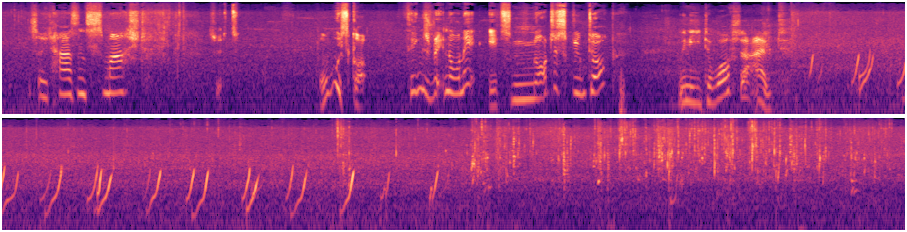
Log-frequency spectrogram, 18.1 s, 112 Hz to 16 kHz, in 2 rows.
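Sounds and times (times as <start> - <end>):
water splashing and sloshing: 7.9 - 18.0
bottle glugging underwater: 8.0 - 18.0.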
